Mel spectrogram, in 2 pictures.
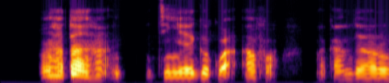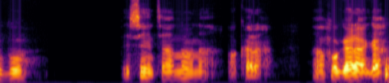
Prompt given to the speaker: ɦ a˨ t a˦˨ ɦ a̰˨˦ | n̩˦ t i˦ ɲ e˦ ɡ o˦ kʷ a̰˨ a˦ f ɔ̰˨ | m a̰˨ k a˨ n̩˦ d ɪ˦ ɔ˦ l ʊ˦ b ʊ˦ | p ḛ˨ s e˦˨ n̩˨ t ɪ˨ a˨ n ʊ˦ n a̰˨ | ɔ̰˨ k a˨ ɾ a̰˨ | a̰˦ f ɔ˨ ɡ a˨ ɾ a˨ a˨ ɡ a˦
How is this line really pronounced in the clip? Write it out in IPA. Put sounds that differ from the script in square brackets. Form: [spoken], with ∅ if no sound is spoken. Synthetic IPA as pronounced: ɦ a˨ t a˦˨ ɦ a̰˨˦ | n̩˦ t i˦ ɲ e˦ ɡ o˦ kʷ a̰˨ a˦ f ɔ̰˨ | m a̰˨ k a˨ n̩˦ d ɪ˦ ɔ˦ [ɾ] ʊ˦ b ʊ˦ | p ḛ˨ s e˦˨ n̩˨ t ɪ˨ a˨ n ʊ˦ n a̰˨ | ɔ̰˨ k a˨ ɾ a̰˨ | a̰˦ f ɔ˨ ɡ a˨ ɾ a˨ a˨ ɡ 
